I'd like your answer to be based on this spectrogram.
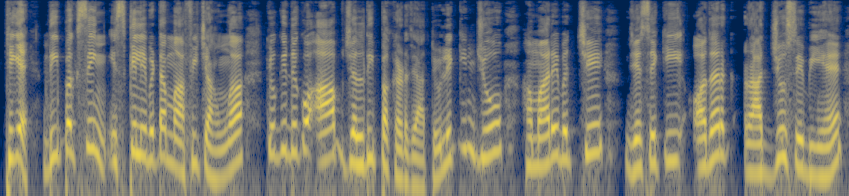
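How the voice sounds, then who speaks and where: A male Hindi teacher giving a live online exam-prep class, speaking affectionately to his students and slowly repeating key phrases for them to write down. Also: sits high, no echo, clean studio sound.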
